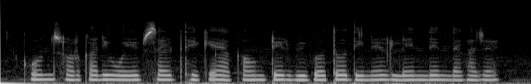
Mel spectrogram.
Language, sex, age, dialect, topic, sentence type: Bengali, female, 18-24, Rajbangshi, banking, question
